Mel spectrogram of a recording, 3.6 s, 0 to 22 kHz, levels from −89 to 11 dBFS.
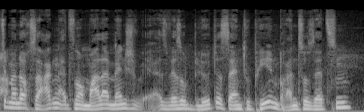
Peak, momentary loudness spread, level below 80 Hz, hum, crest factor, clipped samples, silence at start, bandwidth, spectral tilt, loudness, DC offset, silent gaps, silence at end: -4 dBFS; 3 LU; -40 dBFS; none; 12 dB; under 0.1%; 0 s; 15.5 kHz; -6 dB/octave; -17 LUFS; 2%; none; 0.15 s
